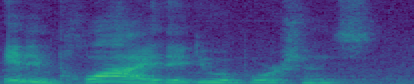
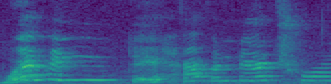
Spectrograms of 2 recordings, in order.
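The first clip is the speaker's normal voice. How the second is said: very high-pitched put-on voice. Trying out a Jordan Peterson impression: high-pitched Jordan Peterson impression. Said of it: "Jordan Peterson".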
